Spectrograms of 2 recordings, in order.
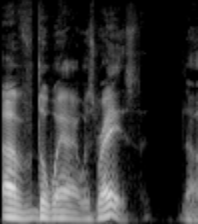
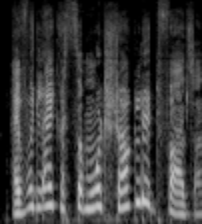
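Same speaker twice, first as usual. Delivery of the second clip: put-on very high, childish German accent. Podcast host playing a child speaking to his father, in a German child accent. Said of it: "Do a kid doing German".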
